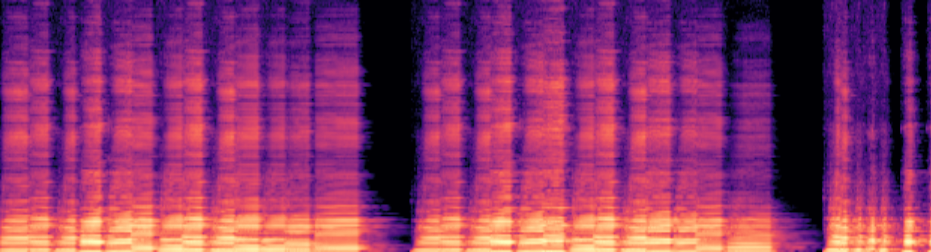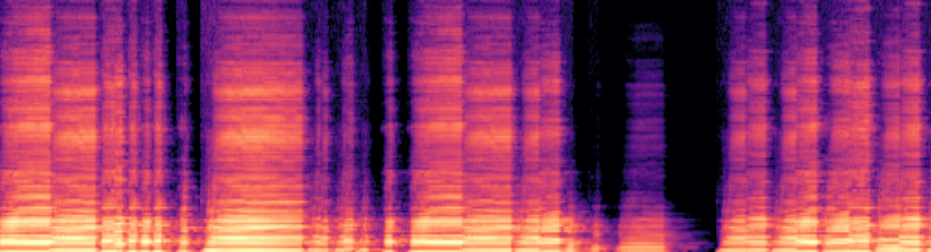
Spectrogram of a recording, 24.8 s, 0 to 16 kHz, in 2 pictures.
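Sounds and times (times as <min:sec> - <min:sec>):
contrabass clarinet: 0:00.0 - 0:10.4, 0:11.0 - 0:21.4, 0:22.0 - 0:24.8.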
